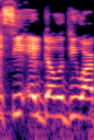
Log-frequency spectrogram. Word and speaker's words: Caddy: It's your boy C-A-D-D-Y pronounced Caddy.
